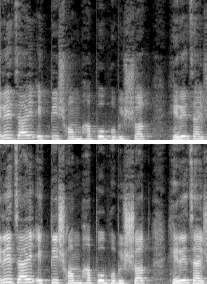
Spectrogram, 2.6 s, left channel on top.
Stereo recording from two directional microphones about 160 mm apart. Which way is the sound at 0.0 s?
30° right (ahead or behind).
